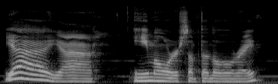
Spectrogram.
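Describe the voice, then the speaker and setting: A woman's voice: low-pitched, lively intonation, measured pace, smooth, soft background music. Stan, a nasal scruffy guy as a woman narrator puts him on. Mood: offhand nosy. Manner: casual, nosy, offhand. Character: scruffy young adult male entity.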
